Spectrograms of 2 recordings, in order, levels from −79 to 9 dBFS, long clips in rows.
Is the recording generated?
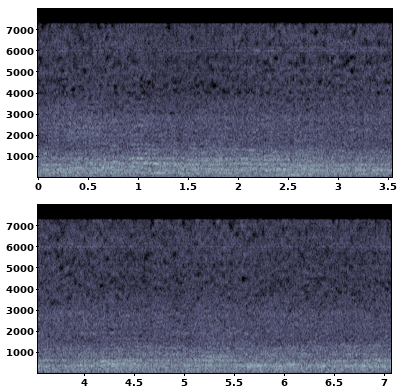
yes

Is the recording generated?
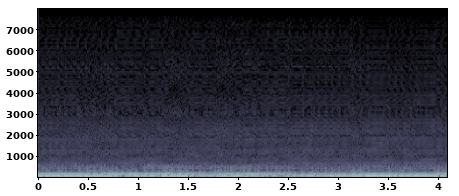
yes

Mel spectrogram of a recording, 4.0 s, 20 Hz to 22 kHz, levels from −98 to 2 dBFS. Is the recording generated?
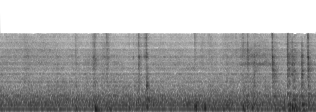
yes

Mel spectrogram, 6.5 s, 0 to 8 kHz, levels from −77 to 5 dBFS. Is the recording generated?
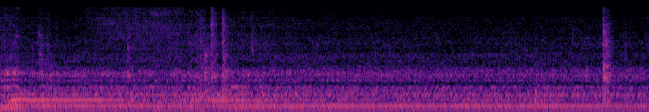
yes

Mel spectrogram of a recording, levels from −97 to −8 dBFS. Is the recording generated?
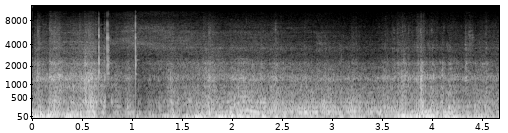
no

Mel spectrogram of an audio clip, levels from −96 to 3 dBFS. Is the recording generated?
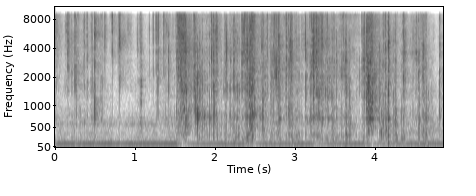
no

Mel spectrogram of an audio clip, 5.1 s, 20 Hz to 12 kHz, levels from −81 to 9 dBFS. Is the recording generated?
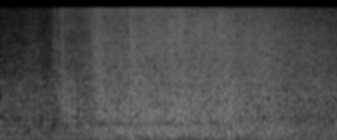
no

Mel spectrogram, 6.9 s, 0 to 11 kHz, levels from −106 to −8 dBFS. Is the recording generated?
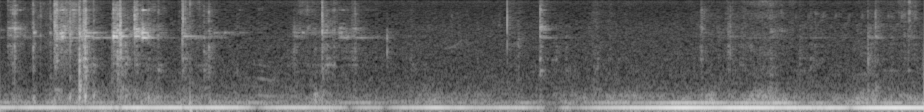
no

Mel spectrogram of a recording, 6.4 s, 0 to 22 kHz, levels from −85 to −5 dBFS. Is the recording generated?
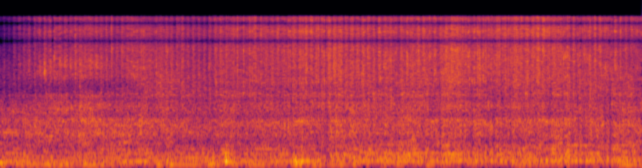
yes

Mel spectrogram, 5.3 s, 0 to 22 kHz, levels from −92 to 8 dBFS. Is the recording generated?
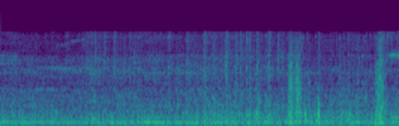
yes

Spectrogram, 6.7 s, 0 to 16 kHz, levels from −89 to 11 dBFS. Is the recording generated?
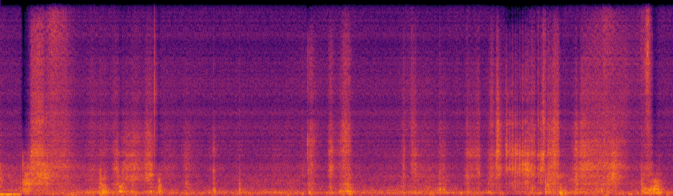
yes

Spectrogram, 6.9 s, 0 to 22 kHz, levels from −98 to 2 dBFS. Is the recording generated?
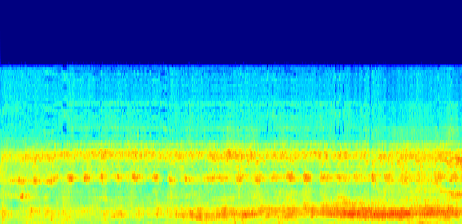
yes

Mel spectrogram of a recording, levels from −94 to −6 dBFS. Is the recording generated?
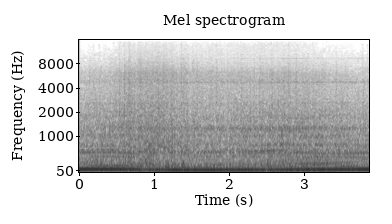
no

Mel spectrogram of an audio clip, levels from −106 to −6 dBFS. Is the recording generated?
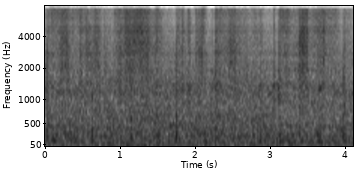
yes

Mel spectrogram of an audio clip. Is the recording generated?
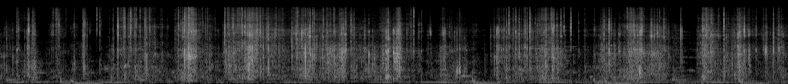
yes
